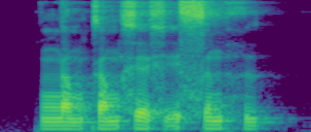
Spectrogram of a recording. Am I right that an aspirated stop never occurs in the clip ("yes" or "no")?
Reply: yes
